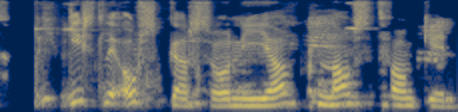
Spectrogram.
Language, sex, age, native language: Icelandic, male, 13, Icelandic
